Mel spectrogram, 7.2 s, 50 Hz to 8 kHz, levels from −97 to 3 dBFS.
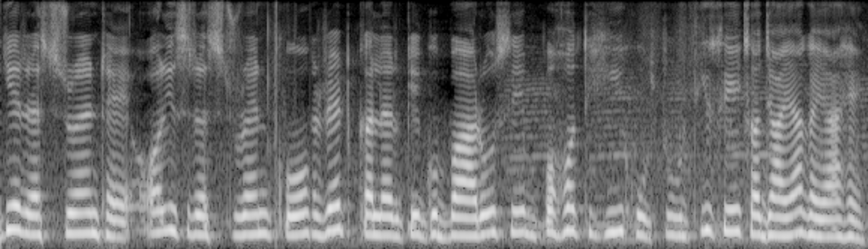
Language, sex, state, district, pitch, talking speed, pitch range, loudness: Hindi, female, Uttar Pradesh, Ghazipur, 230 Hz, 155 wpm, 220-250 Hz, -15 LUFS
